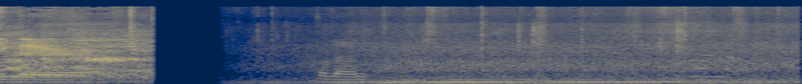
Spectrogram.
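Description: Voices cut off abruptly less than a second in, then after a short gap a steady low mechanical hum fades up outdoors, with a brief voice over it.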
